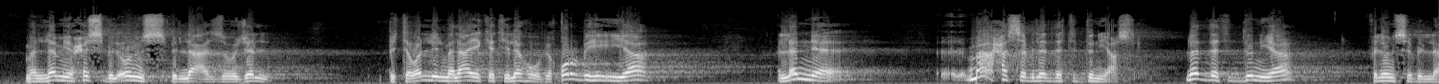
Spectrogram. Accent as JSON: {"language": "Arabic", "country": "Kuwait", "said": "اللي حنا نسميها بالعامية عندنا بالكويت"}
